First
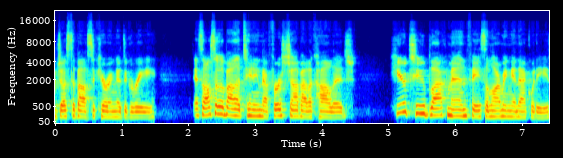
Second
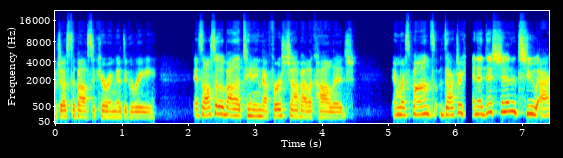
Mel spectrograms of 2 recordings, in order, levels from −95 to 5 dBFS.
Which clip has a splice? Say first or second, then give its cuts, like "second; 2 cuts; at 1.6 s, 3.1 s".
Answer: second; 2 cuts; at 4.9 s, 6.1 s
